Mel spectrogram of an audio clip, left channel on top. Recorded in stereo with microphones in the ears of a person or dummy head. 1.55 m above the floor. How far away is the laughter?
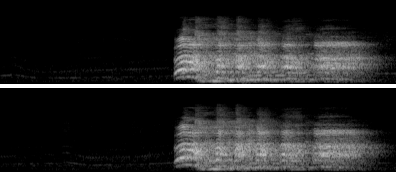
About 0.5 m.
